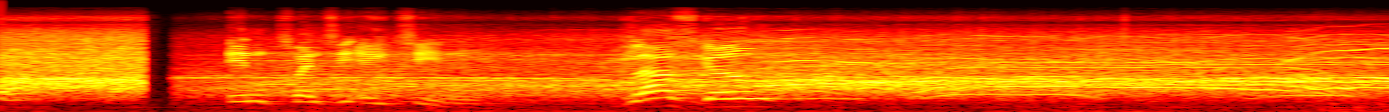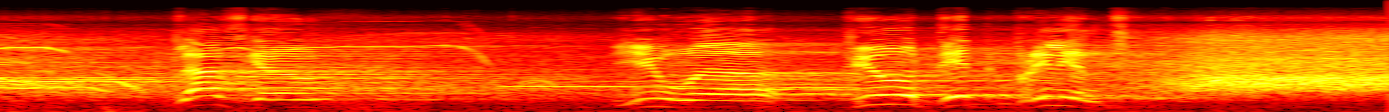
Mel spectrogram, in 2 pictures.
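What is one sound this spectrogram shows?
A man speaks into a microphone over loudspeakers in a large echoing arena.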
